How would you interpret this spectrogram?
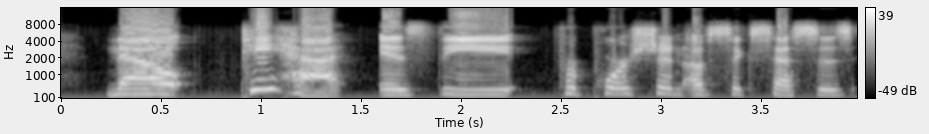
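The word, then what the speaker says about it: p̂: is this variable right here and this is pronounced P hat no I'm not kidding it is pronounced P hat so P hat the sample proportion of successes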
